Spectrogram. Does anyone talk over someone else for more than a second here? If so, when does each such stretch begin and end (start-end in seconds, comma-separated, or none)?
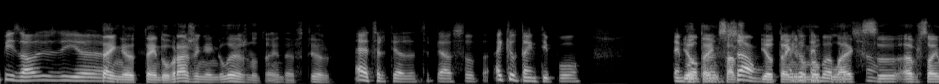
6.8-8.8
